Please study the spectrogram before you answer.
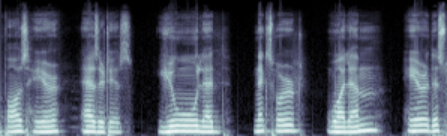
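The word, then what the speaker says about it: يولد: Whenever you see letter Waw is coming after Dhamma, we have to stretch Dhamma sound for 2 count. You. Next syllable is led. The complete word is yulad.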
